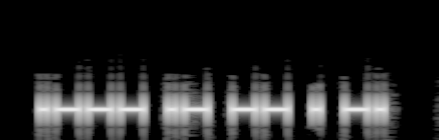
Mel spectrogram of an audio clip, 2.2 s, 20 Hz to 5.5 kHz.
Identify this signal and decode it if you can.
Morse code, heard as a keyed tone, about 30 wpm, 600 Hz. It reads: JAMEN
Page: Ferie 30 wpm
